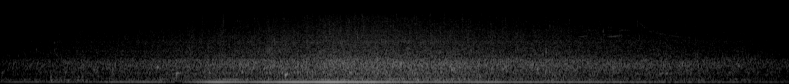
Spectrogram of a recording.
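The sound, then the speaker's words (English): Flowing river water makes a steady, continuous rushing wash that swells a little midway through, with a low, constant hum running underneath and no voices. “But it's this the soul of the river, if you want to think about it that way.”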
